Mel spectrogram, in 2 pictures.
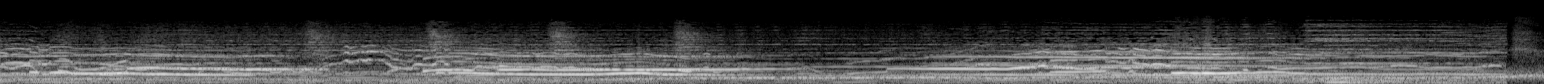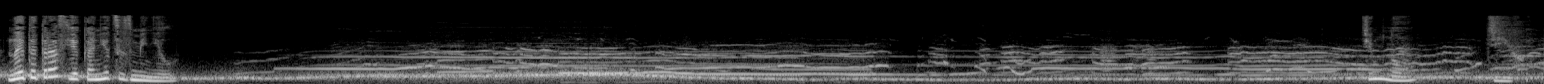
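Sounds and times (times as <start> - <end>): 
chorus of wolves howling in the distance: 0.0 - 15.1, 17.3 - 30.8
speech: 15.6 - 17.3.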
